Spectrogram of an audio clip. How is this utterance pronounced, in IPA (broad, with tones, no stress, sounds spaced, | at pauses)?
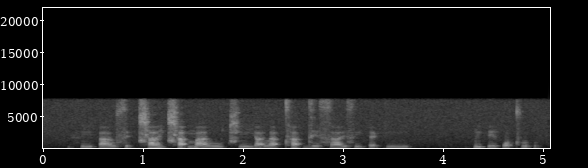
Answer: θ ĩ˨ ʔ a˨ ʊ̯ sʰ ɪ˦ ʔ t͡ɕʰ a˦ ɪ̯ t͡ɕʰ ä˦ ʔ m ä˨ l u˨ t͡ɕʰ ĩ˨ j ä̰˦˨ l ä˦ ʔ tʰ ä˦ ʔ d e˨ sʰ a˨ ɪ̯ sʰ ĩ˦˨ ʔ ɛ̰˦˨ k ĩ˦ | p ĩ˦˨ ʔ e˨ p ɔ̰˦˨ tʰ ʊ˦ ʔ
